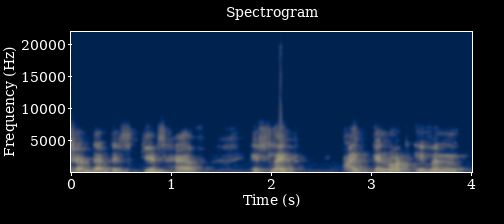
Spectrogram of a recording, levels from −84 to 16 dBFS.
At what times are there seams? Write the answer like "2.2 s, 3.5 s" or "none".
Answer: none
